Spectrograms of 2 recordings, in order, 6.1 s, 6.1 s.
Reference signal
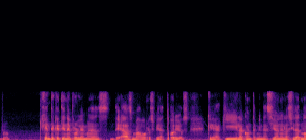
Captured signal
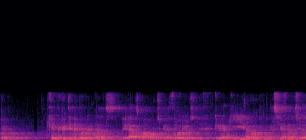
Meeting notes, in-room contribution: present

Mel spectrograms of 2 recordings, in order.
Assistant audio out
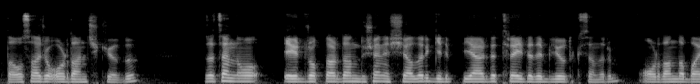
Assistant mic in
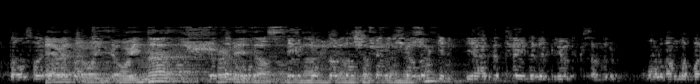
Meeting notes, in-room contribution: present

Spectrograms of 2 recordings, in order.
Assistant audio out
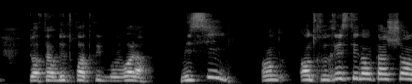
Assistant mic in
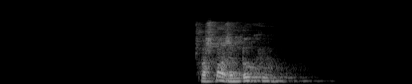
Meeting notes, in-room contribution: present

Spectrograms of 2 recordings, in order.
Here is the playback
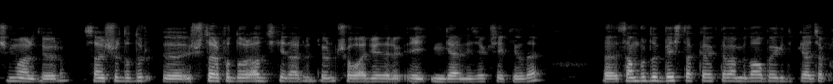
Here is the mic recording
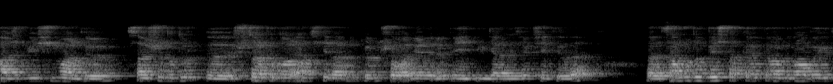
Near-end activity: none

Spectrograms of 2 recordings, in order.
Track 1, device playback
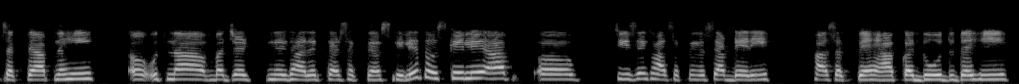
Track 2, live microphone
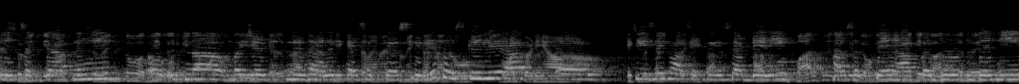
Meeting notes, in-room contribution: present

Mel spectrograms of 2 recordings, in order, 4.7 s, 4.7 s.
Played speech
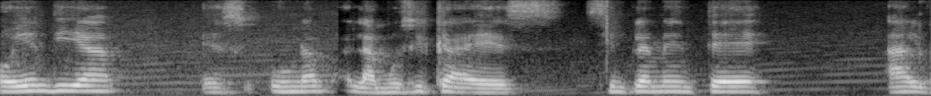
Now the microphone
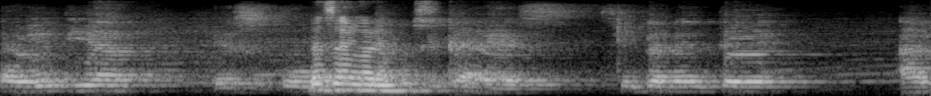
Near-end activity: present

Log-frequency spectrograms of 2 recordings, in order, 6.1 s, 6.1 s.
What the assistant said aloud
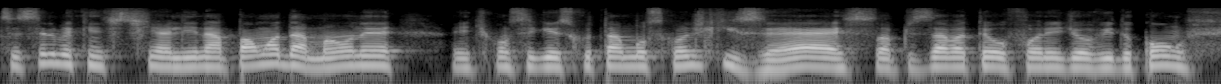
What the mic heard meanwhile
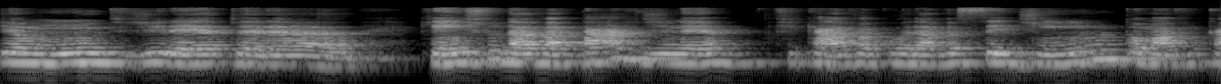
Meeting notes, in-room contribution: present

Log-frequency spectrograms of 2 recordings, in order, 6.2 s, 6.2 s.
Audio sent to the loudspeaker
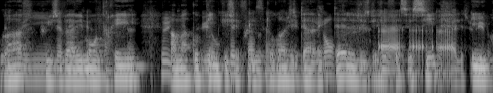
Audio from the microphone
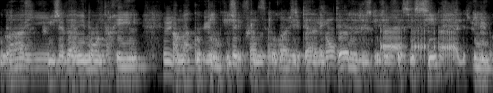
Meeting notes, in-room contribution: none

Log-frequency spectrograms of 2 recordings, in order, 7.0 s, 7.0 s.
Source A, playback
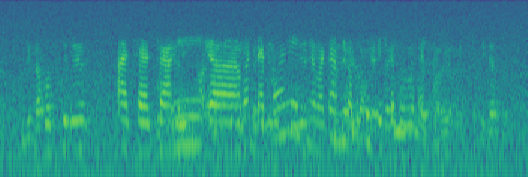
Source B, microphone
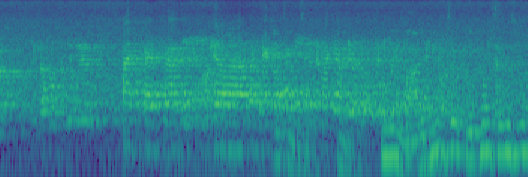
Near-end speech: present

